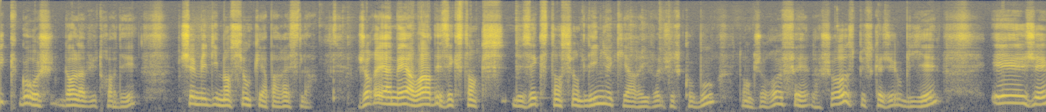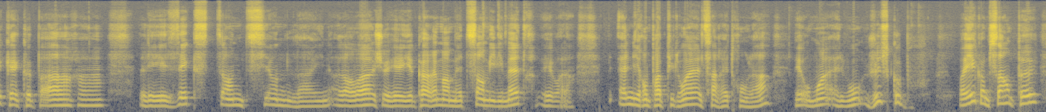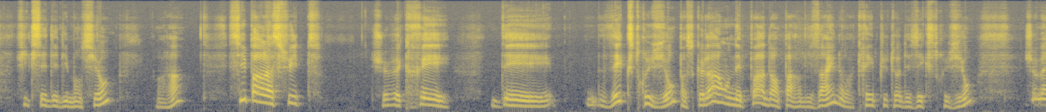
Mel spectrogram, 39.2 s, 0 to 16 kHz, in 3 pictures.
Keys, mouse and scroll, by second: 0.6 click, 2.6 scroll up 1, 3.8 scroll down 1, 4.3 right click, 9.2 click, 10.1 shift+click, 12.8 scroll up 1, 13.3 scroll up 1, 14.1 scroll up 1, 17.4 click, 18.8-20.0 typing, 20.0 KP_Enter, 23.3 click, 26.9-30.3 drag, 32.4-35.1 drag.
